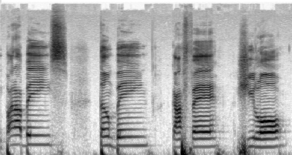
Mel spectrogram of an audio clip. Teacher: vocês vão observar que a sílaba tônica é a última se a sílaba tônica é a última ela é uma oxítona · lembrando que a oxítona, a sílaba tônica é a última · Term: oxítonas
